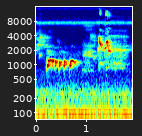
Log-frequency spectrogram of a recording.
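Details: Brief phrase from a caged red-whiskered bulbul kept for two years: a lower run of quick buzzy notes followed by a higher bright slurred whistle, over a steady thin whine and low hum.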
